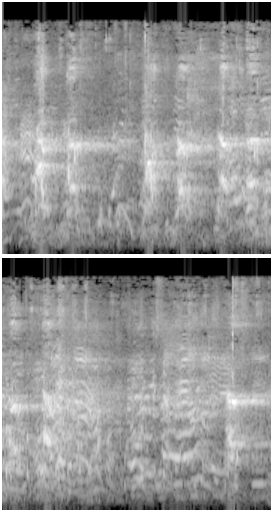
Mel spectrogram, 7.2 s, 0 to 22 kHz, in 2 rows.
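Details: Dachshunds at a playdate, recorded 30 January 2010: sharp yappy barks repeated at irregular intervals of about one to two seconds, mixed with lively human chatter and excited voices.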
